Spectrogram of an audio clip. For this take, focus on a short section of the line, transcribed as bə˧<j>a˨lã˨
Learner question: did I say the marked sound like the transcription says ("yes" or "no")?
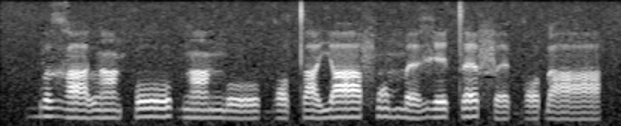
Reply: no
